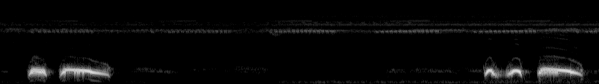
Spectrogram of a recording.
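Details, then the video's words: Spotted dove lure call, two phrases spaced far apart. Clipped opening notes give way to a drawn-out descending coo, while a high, even insect buzz continues. "Suara tekukur pikat mp3 gacor"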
